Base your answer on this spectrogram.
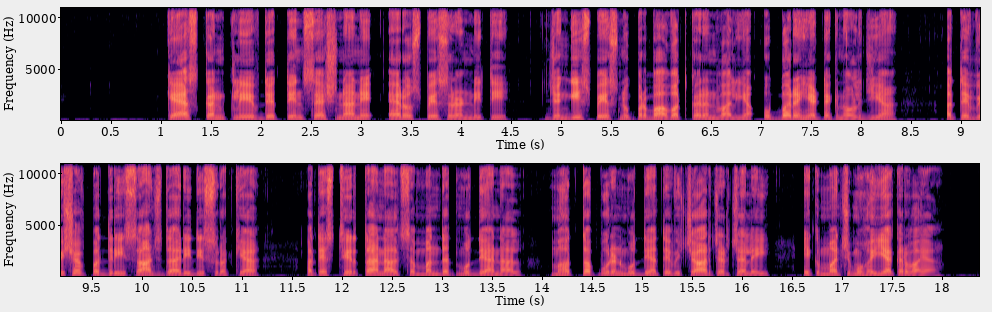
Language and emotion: Punjabi, neutral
